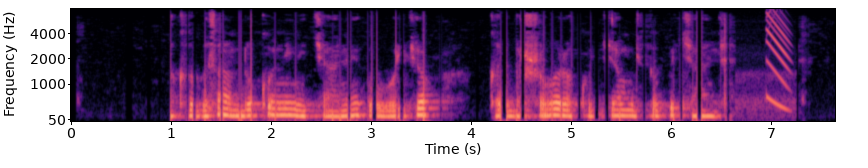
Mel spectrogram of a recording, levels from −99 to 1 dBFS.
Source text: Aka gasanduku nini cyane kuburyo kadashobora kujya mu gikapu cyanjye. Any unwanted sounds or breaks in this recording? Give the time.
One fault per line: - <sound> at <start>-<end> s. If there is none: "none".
- chirp at 6.9-7.2 s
